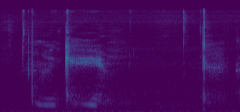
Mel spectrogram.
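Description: A woman's voice saying a brief, soft word or two in the first second, then quiet with a faint tick near the end.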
